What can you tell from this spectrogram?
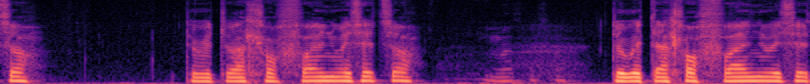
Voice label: "lloffa", Welsh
